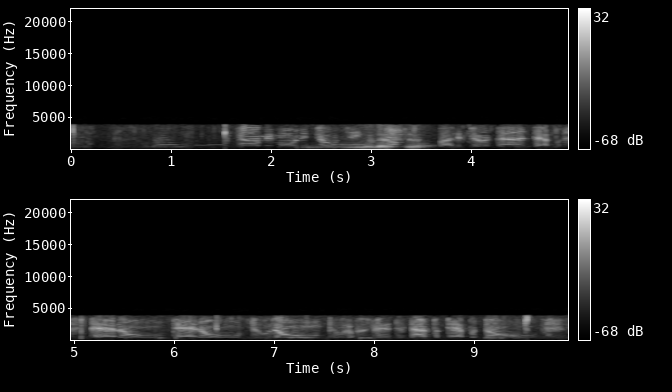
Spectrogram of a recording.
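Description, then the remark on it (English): A phone ringback plays over a narrow, tinny line while calling a cell phone: a brief steady tone, then a continuous caller tune (a greet-me tone) with voice-like melodic sounds at moderate loudness. “I don't even understand why people be having these greet me tones.”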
